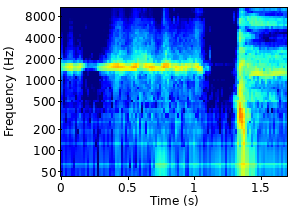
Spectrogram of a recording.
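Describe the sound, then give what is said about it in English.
A man whistles a tune, holding one high pitch steadily for about a second. He breaks briefly, then resumes with a sharp attack and wavering tone. The whistle is clear, with no talking. “And then I hear the whistling again, but it's from the side entrance.”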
